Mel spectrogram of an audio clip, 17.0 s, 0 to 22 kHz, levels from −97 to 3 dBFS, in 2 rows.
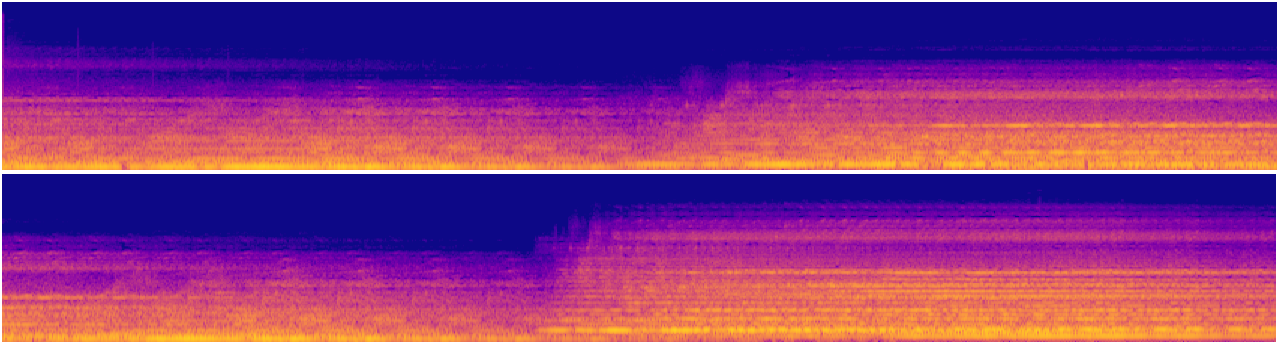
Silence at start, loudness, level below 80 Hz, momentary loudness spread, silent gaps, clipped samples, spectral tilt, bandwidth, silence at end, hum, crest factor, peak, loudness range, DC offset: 0 s; -17 LUFS; -22 dBFS; 11 LU; none; under 0.1%; -8.5 dB/octave; 8.2 kHz; 0 s; none; 14 dB; -2 dBFS; 7 LU; under 0.1%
